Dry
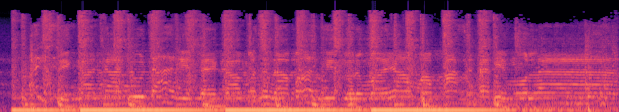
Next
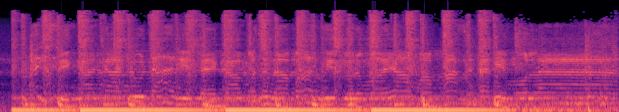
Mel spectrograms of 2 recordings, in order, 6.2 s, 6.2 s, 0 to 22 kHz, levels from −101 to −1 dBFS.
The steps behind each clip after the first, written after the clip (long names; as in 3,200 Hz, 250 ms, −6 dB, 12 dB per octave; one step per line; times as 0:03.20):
flat-topped bell 830 Hz −14 dB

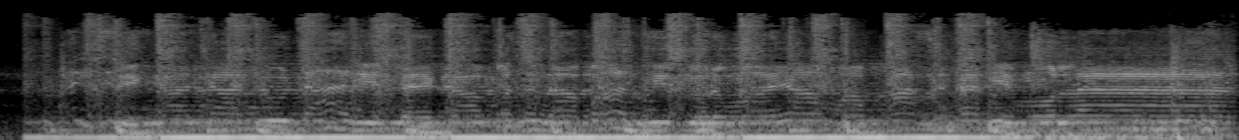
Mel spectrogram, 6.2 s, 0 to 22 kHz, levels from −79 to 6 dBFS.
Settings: brickwall limiter −19 dBFS, peak gain reduction 6.5 dB
automatic gain control gain up to 10 dB
level −4.5 dB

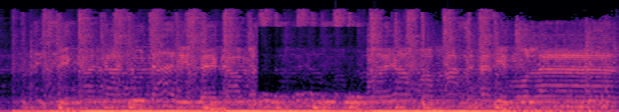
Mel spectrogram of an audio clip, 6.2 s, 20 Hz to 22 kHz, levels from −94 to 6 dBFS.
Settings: gain on a spectral selection 0:02.57–0:03.66, 700–8,400 Hz −29 dB
backwards echo 862 ms −22.5 dB
level −3 dB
